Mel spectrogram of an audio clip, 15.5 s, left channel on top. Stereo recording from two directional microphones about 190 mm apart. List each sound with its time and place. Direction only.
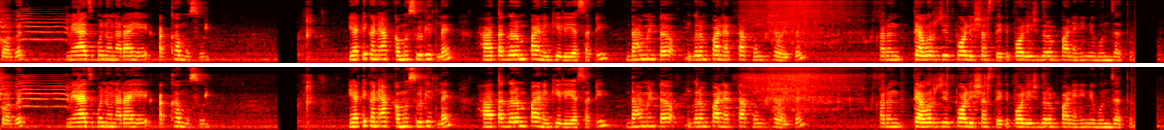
0.9 s speech: 25° left (ahead or behind)
4.6 s a woman's voice: 10° left (ahead or behind)
8.4 s speech: 20° left (ahead or behind)
11.7 s speech: 5° left (ahead or behind)
14.6 s speech: 10° right (ahead or behind)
